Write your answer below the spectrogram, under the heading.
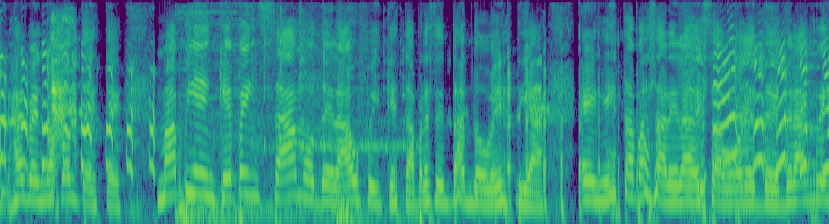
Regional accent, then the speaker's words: Mexico; porque soy mexicana y yo, diablo, mano.

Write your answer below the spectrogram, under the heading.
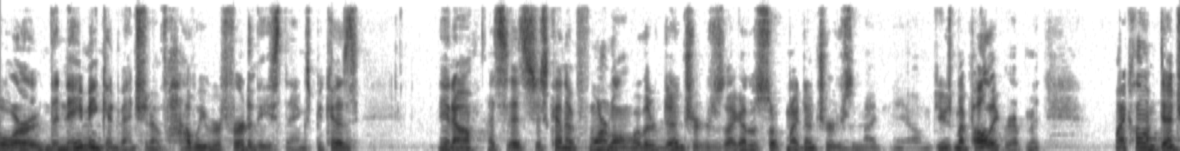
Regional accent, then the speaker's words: Michigan, United States; moved away; Where I grew up in Michigan

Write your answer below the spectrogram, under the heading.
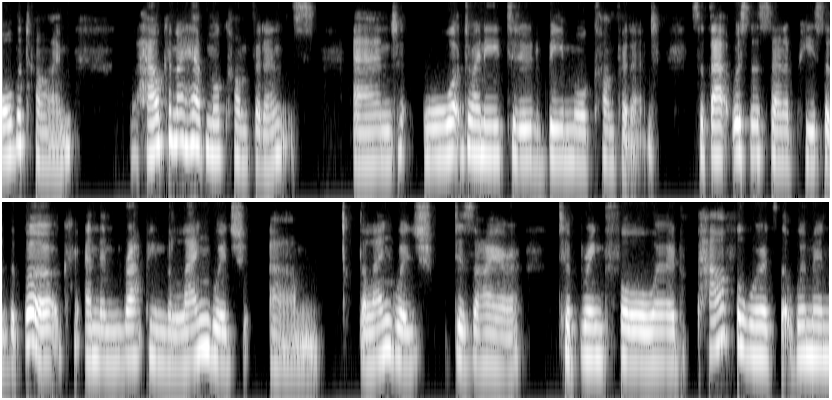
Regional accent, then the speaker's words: England, United Kingdom; accent: English; moved away; I grew up in England, you can tell from my accent

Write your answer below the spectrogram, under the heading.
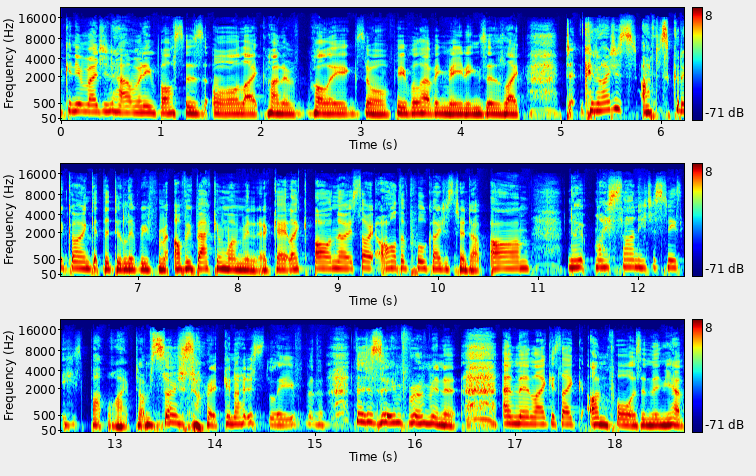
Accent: Australia; now in Los Angeles, United States; I'm Australian.

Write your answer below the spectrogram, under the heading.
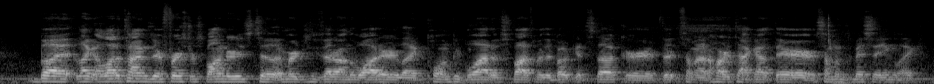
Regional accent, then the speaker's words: Oviedo, Florida, United States; moved away as an adult; I grew up over in Oviedo, which is over by UCF.

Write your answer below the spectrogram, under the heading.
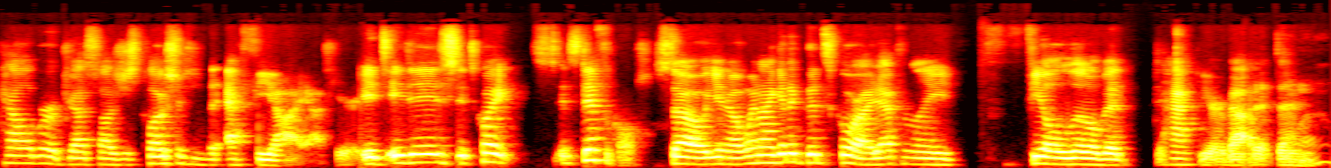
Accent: East Coast, United States; But what is vaguely unique about me is the fact that I am from the East Coast

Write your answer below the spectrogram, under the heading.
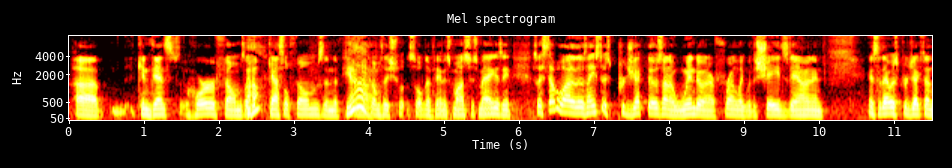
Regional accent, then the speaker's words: Oregon, United States; I grew up in Oregon.

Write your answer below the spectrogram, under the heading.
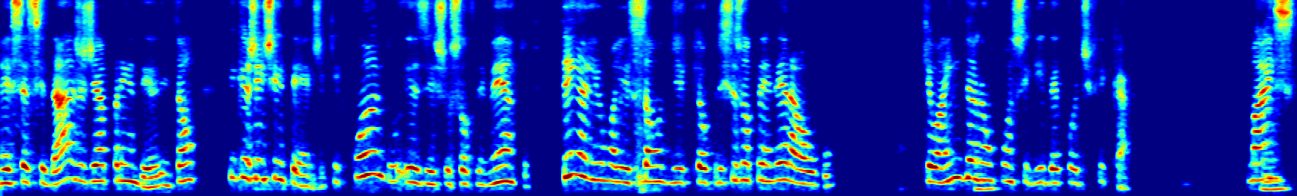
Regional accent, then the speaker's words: Bauru, São Paulo, Brazil; eu não sou de São Paulo, né, da cidade de São Paulo, mas sim do interior, de uma cidade Bauru

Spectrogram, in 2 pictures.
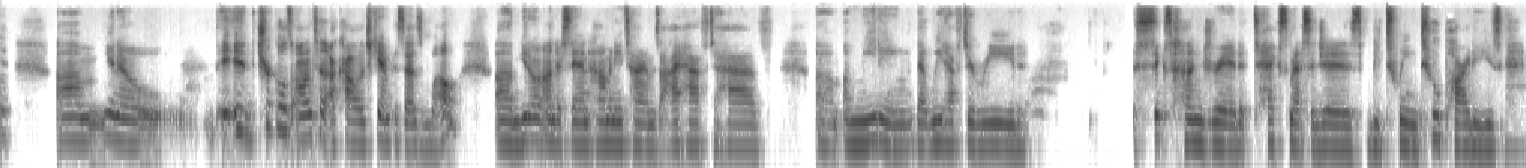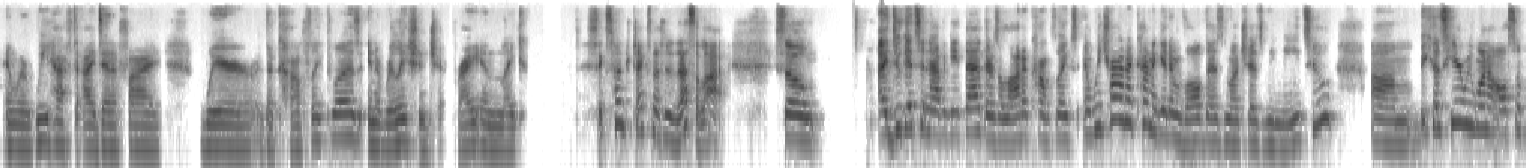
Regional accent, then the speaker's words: Miami, Florida, United States; I'm Puerto Rican, I'm from Miami

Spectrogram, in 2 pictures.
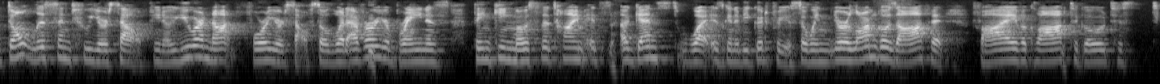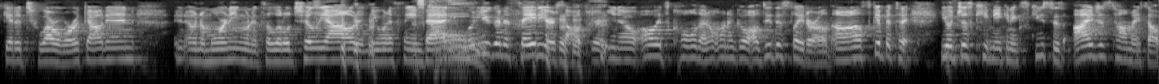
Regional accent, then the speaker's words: Northern Virginia, United States; moved away as an adult; also born or lived in Colombia / Washington, D.C.; now in California, United States; we moved to Northern Virginia

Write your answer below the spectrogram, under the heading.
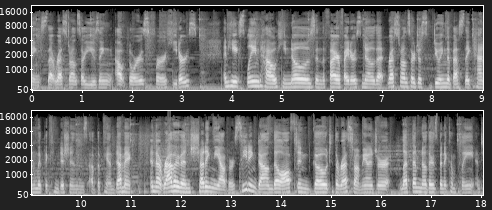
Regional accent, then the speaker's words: New York City, New York, United States; grew up in New York City. I grew up in Manhattan and Brooklyn.

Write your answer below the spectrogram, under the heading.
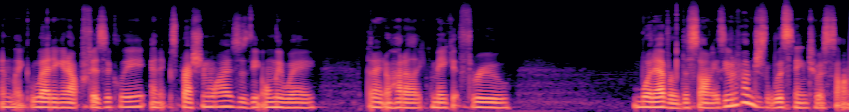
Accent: Dallas, Texas, United States; also born or lived in Austin; I was raised in Texas, born in Austin, grew up in Dallas, but my dad calls himself a reformed Yankee.

